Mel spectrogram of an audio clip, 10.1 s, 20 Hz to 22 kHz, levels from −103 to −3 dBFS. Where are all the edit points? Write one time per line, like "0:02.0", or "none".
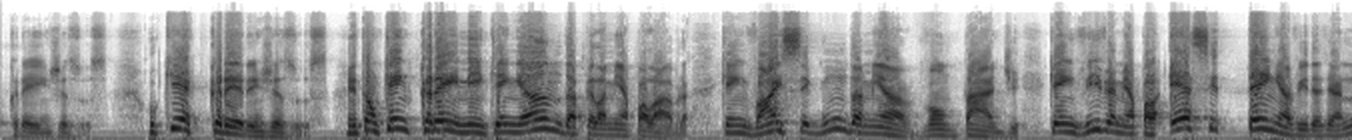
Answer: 0:02.6
0:03.7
